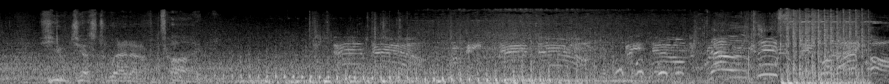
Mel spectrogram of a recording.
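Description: A man's voice gives orders through a helicopter loudspeaker.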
